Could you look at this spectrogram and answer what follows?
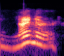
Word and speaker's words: niner: my other pet PE if you say the number nine and you just say nine no it's actually Niner is the number or five is five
